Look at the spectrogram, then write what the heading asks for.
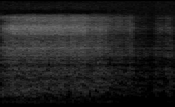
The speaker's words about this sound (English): Deep breath in and then breathing out nice and long like you're breathing out from a straw.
